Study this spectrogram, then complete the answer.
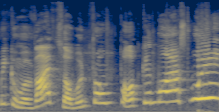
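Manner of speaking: very high, shrill, very loud, swooping nerd voice. Mocking a friend's way of talking, in a Steven impression. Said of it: "That's my best Steven impression".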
